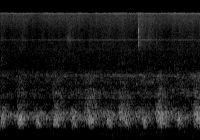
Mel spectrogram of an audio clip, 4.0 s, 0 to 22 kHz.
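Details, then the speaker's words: Fetal heartbeat at 10 weeks 1 day on a handheld home Doppler, baby lying low: fast, regular whooshing pulses, rate read as 132 a minute. "there you have it 10 weeks in one day and oh nowadays there it is 1 35 that's my baby's heartbeat"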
